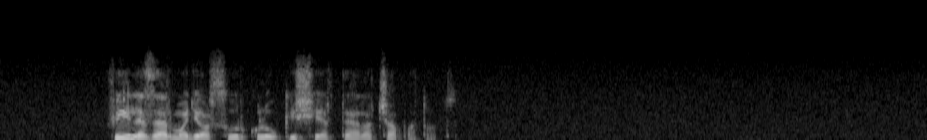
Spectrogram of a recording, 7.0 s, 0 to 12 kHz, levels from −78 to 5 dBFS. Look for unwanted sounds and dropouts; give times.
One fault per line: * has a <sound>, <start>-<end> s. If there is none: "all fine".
all fine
